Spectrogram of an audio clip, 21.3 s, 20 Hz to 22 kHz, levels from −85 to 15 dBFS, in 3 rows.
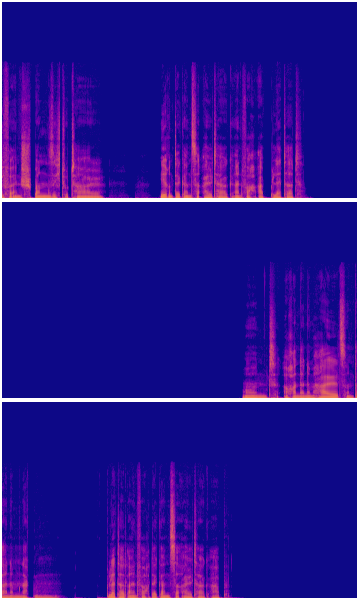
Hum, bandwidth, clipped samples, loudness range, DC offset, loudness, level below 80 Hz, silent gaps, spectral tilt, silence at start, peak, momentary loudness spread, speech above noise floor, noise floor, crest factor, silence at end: none; 14.5 kHz; under 0.1%; 7 LU; under 0.1%; -24 LUFS; -30 dBFS; 6.27-11.57 s; -5.5 dB/octave; 0 s; -4 dBFS; 6 LU; 36 dB; -58 dBFS; 20 dB; 2.55 s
